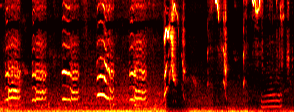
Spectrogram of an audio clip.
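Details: Baby monkeys at an animal market wail in a run of wavering, harmonic cries about twice a second. Sharp, very high squeaks and a few short tonal notes follow.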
